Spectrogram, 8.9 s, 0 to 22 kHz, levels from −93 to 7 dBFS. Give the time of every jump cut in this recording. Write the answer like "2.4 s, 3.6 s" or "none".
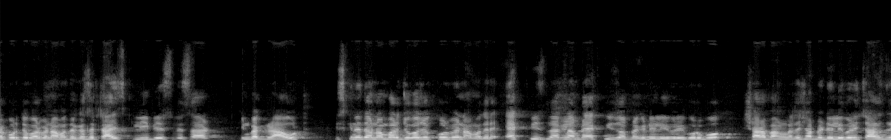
none

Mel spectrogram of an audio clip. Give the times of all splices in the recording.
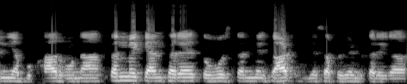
1.0 s

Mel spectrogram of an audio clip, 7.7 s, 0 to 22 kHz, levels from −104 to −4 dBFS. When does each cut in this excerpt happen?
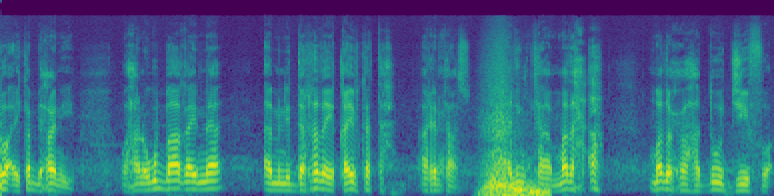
4.9 s

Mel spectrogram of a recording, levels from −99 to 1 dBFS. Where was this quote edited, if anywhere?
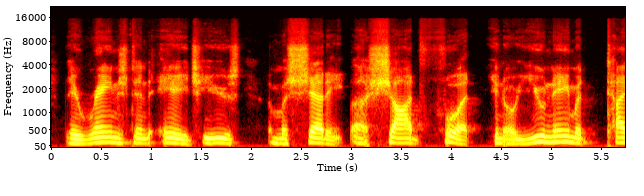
2.9 s, 4.3 s

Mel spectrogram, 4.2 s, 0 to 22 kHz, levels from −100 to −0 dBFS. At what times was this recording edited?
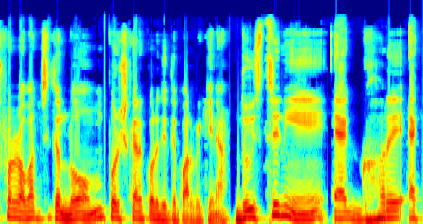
2.3 s

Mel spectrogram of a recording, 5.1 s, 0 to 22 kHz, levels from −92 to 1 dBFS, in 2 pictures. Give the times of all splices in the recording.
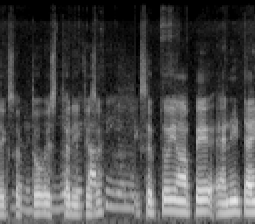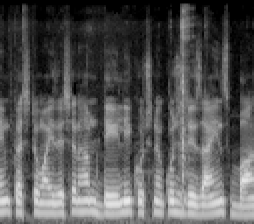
1.5 s

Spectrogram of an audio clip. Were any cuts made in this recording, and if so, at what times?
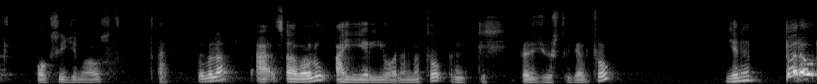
2.4 s

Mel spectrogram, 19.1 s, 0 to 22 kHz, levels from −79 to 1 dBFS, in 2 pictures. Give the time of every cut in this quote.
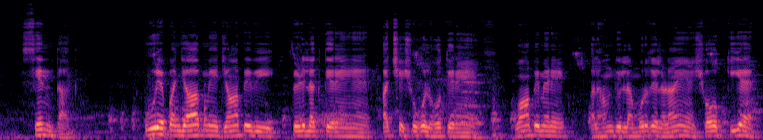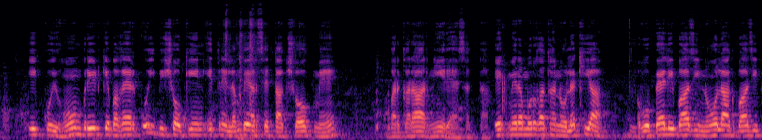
9.8 s, 15.7 s

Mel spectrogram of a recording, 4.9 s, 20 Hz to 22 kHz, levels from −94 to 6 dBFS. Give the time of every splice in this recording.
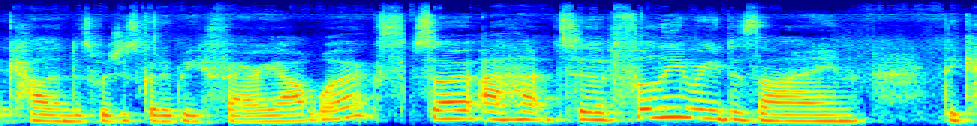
2.0 s

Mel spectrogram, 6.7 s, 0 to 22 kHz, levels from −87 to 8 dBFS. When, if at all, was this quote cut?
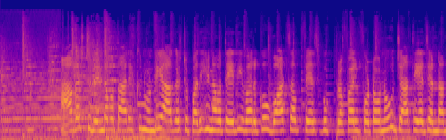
0.9 s

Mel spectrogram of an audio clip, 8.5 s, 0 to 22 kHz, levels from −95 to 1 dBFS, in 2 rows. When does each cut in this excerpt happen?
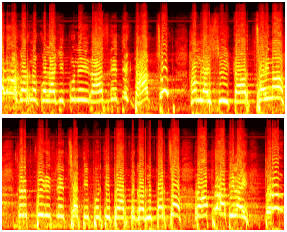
none

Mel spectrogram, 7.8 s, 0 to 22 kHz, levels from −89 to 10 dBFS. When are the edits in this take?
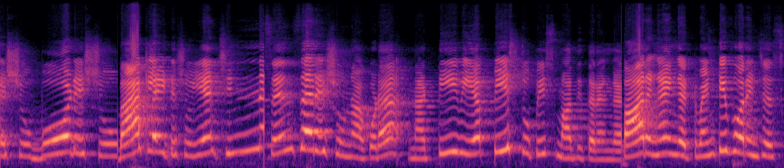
1.1 s, 2.6 s, 6.1 s

